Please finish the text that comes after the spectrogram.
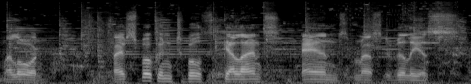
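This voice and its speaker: A man's voice: medium pitch, a little slow, loud music behind the voice, natural voice, low-quality recording. A man playing a servile alien henchman, eager to please, reporting to his lord in an audio drama.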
